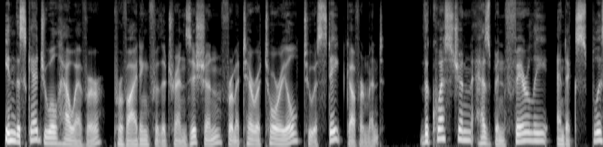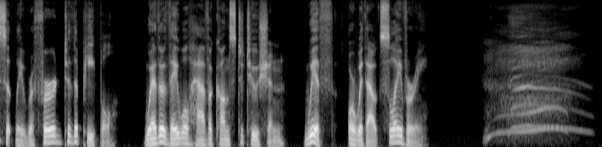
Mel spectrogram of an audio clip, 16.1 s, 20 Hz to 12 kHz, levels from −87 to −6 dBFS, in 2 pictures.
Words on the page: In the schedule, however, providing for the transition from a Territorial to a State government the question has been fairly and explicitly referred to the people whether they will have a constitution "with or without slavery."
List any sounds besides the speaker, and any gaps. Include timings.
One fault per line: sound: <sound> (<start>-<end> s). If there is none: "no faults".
sound: breath (14.5-16.0 s)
